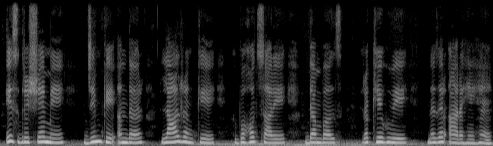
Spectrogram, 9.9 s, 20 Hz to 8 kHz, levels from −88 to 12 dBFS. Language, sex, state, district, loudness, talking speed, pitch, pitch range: Angika, male, Bihar, Madhepura, -23 LUFS, 110 wpm, 230 Hz, 210-250 Hz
